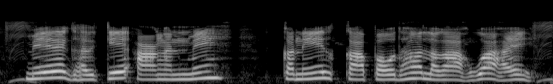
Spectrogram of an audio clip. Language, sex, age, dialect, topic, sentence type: Hindi, female, 18-24, Awadhi Bundeli, agriculture, statement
